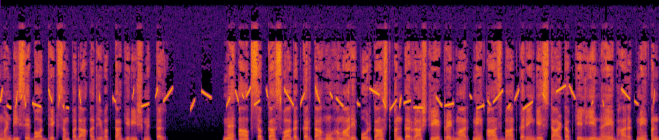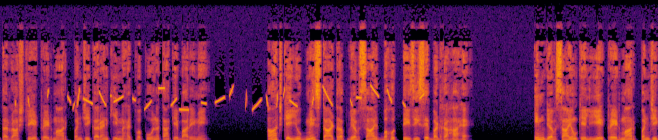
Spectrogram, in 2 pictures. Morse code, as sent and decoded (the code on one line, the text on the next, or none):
none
